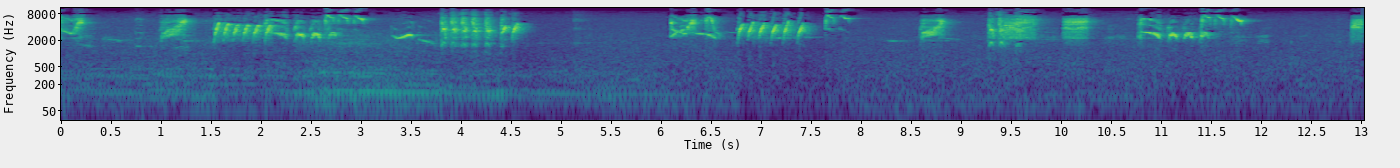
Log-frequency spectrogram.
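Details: Olive-winged bulbul repeating clusters of rapid, bright chattering notes, roughly every one to two seconds, with short silent gaps between bursts.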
